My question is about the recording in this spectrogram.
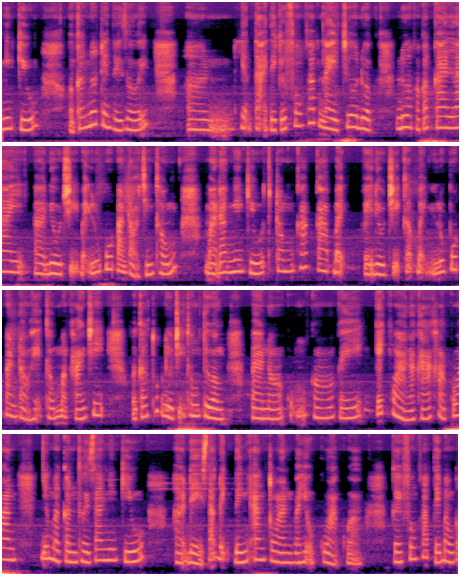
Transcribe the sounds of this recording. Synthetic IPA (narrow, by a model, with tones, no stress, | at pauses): ŋi˧ənki˨˦wʔəː˧˩kaː˦˥k̚nɨ˦˥ək̚t͡ɕe˧nt̪ʰe˨˦jzəː˨˦jʔə˨˩hḭ˧˨ənt̪a̰ː˧˨jt̪ʰi˨˩kaː˨˦jfɨ˧əŋfaː˦˥p̚na˨˩jt͡ɕɨ˧əɗɨ˨˩ək̚ɗɨ˧əvaː˨˩wkaː˦˥k̚kaː˧jlaː˧jʔə˨˩ɗi˨˩əwt͡ɕḭ˧˨ɓə̰˧˨jŋ̟lu˧pu˦˥t̚ɓaː˧nt̪ɔ˧˩t͡ɕï˨˦ŋ̟t̪ʰə˨˦wŋ͡mmaː˨˩ɗaː˧ŋŋi˧ənki˨˦wt͡ɕɔ˧wŋ͡mkaː˦˥kːaː˧ɓə̰˧˨jŋ̟ve˨˩ɗi˨˩əwt͡ɕḭ˧˨kaː˦˥k̚ɓə̰˧˨jŋ̟lu˦˥pu˦˥t̚ɓaː˧nt̪ɔ˧˩ɦḛ˧˨t̪ʰə˨˦wŋ͡mmaː˨˩xaː˨˦ŋt͡ɕḭ˧˨vəː˨˦jkaː˦˥k̚t̪ʰu˦˥k̚ɗi˨˩əwt͡ɕḭ˧˨t̪ʰə˧wŋ͡mt̪ɨ˨˩əŋvaː˨˩nɔ˨˦kʊ̰˧˥ŋ͡mkɔ˨˦kaː˨˦jke˦˥k̚kwaː˧˩laː˨˩xaː˨˦xaː˧˩kwaː˧nɲɨ˧ŋmaː˨˩kə˨˩nt̪ʰəː˨˩jzaː˧nŋi˧ənki˨˦wʔɗe˧˩saː˦˥k̚ɗḭ̈˧˨ŋ̟t̪ï˨˦ŋ̟ʔaː˧nt̪waː˨˩nvaː˨˩ɦḭ˧˨əwkwaː˧˩ku˧˩əkaː˨˦jfɨ˧əŋfaː˦˥p̚t̪e˨˦ɓa˨˦wɣ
